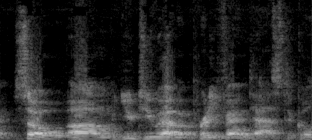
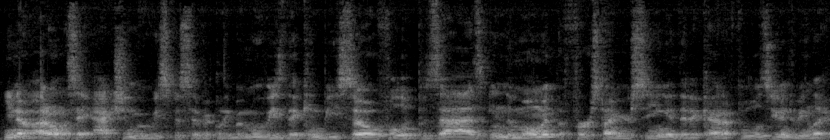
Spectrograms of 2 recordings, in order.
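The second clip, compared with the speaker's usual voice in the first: ordinary talk, nothing marked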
